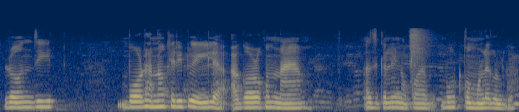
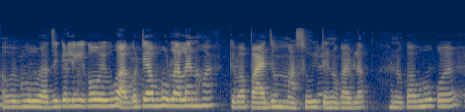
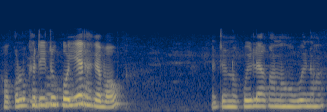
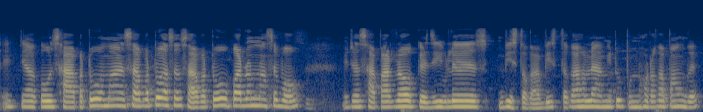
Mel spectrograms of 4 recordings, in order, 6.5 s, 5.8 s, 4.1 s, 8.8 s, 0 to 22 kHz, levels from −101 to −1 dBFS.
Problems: none marked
